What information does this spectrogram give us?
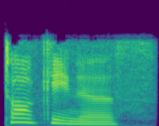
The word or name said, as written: talkiness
